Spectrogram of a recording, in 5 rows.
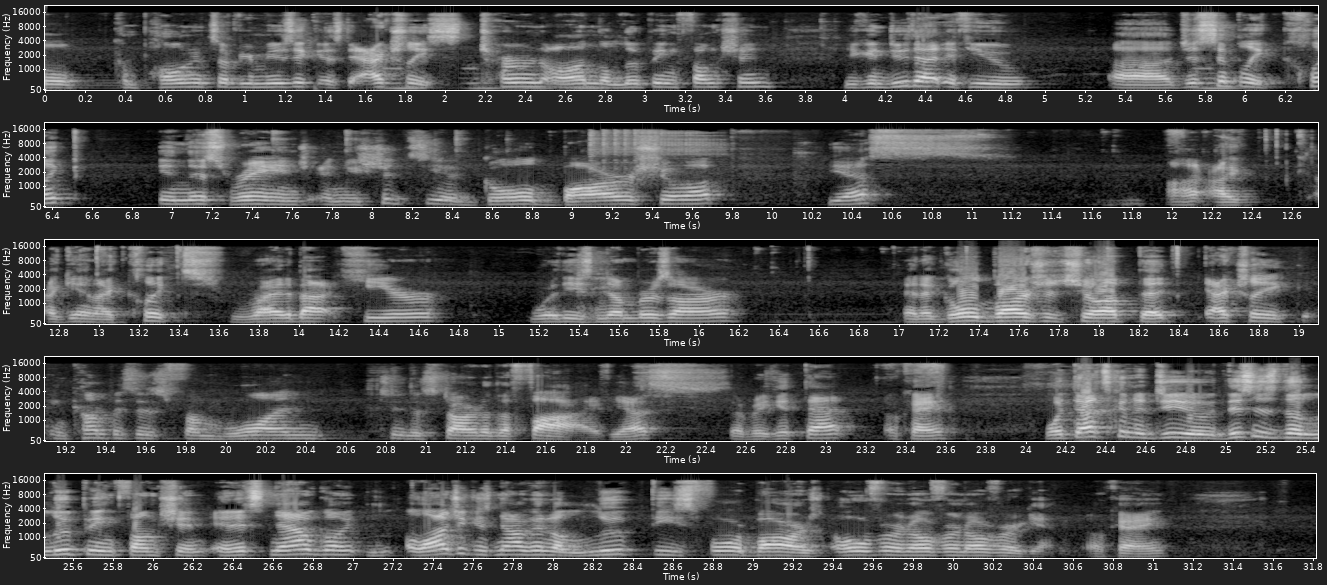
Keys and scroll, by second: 13.0 alt+super+8.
